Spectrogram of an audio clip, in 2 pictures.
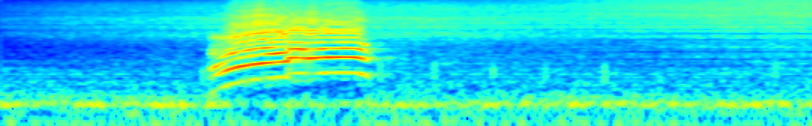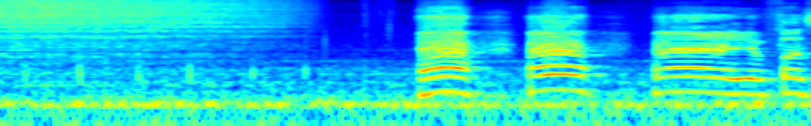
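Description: A man shouts in a high, strained voice close to a microphone.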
